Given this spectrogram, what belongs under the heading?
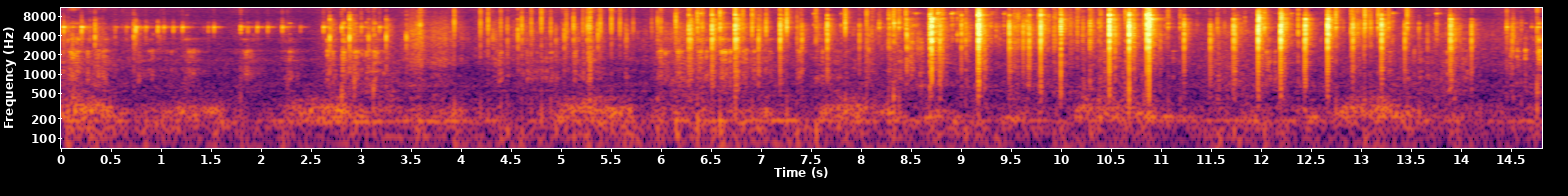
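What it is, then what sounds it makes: Wristwatch with metal case and glass face. A wooden watch with a dark metal case and glass face, on a wooden band with a round wooden medallion, is held upright while its face and case are tapped rapidly with yellow plastic fingertip claws. The result is a quiet stream of bright, dry clicks with almost no ring, growing denser and a little louder from about six seconds in.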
